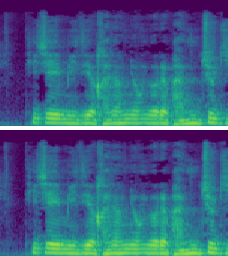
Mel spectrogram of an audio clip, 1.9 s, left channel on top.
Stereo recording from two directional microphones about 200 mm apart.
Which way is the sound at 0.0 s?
20° right (ahead or behind).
